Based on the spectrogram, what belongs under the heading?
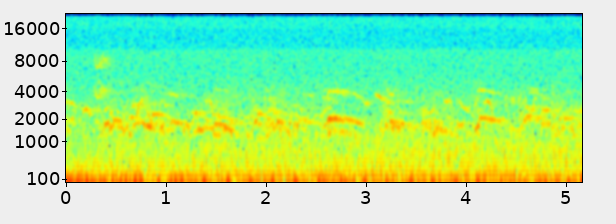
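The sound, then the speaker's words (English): A flock of gulls calls nonstop, their overlapping squawks and yelps tumbling over one another at a steady, moderate loudness against a low outdoor rumble, with no one speaking. “These gulls are rather incessant.”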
